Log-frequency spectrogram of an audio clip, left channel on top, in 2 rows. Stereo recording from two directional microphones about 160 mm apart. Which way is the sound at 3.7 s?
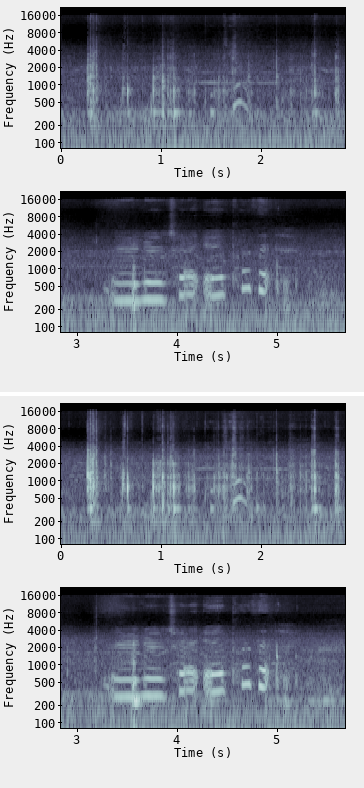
Centre (ahead or behind).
